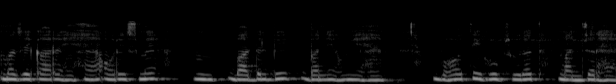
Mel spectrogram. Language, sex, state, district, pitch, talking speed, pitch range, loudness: Urdu, female, Andhra Pradesh, Anantapur, 230 Hz, 135 wpm, 220-240 Hz, -39 LUFS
